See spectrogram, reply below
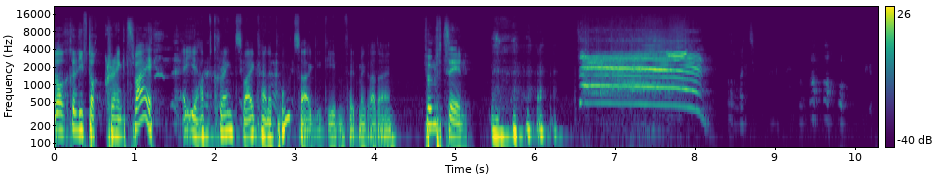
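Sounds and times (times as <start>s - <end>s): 
speech: 0.0s - 6.7s
laughter: 1.2s - 3.2s, 5.5s - 6.5s, 9.3s - 10.1s
loud piercing scream: 6.5s - 8.2s.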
